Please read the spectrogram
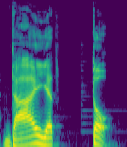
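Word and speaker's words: ダイエット: So just to go over pronunciation, we have dietto. – Dietto. – So a small tsu between the e and the to.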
